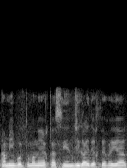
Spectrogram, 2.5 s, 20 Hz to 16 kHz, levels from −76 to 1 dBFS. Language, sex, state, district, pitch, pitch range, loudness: Bengali, male, Assam, Hailakandi, 145 Hz, 140-150 Hz, -13 LUFS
